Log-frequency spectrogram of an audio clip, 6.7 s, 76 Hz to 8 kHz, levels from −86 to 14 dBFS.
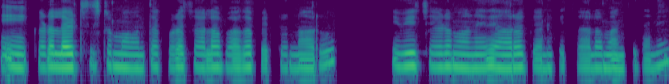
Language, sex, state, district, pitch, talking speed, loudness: Telugu, female, Andhra Pradesh, Chittoor, 200 Hz, 145 wpm, -27 LUFS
